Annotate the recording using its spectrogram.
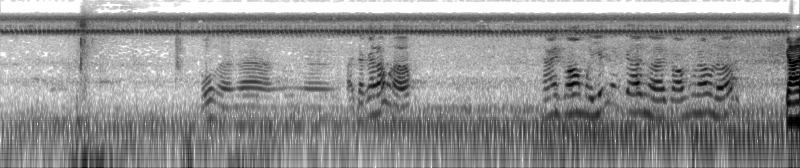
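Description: A steady, high-pitched insect chorus keeps going without a break, with a couple of faint clicks in the first two seconds and voices talking in between.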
